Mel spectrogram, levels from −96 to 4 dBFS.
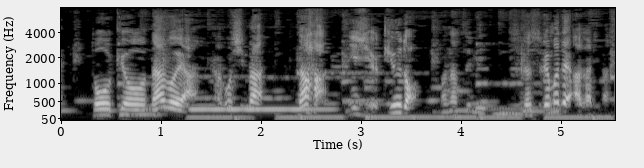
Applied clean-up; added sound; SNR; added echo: classical method Wiener filter.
